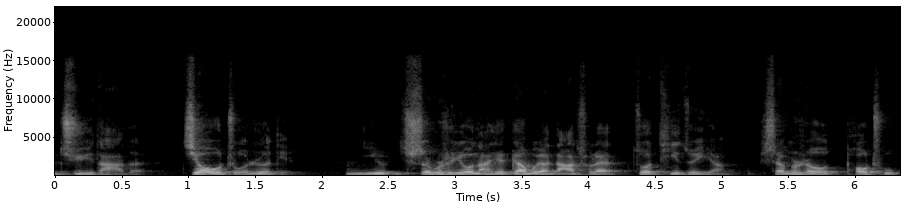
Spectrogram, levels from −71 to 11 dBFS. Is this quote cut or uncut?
cut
